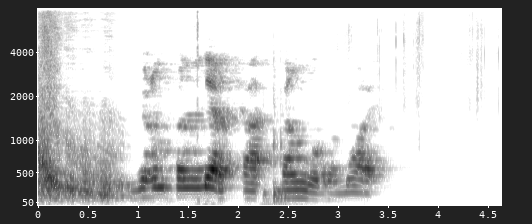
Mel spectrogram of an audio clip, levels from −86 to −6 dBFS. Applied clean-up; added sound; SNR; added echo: classical method WPE with log-MMSE.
